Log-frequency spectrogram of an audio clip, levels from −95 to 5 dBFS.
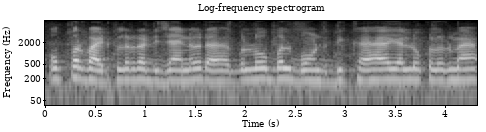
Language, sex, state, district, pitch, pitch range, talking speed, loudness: Hindi, female, Haryana, Jhajjar, 185 Hz, 175-190 Hz, 180 wpm, -19 LUFS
